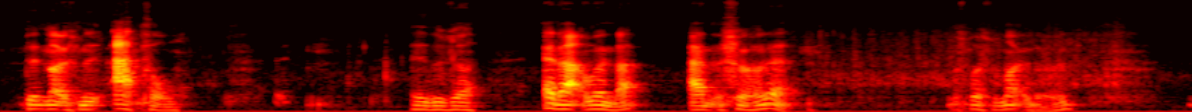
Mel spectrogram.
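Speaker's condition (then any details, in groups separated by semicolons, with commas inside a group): Tongue cancer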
